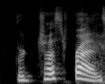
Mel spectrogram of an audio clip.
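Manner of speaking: put-on irritated tone. Retelling own reply to a friend's teasing: imitating own irritated tone. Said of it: "'cause it's really irritating me".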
